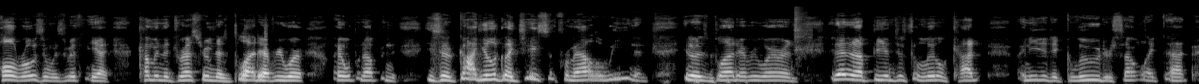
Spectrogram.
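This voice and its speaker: Talking at a very fast pace in a Canadian accent, a man has a high pitch and ordinary pitch variation, the sound dry and close with no echo. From Canada. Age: 60s. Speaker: former ice hockey player. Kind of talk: casual chat.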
